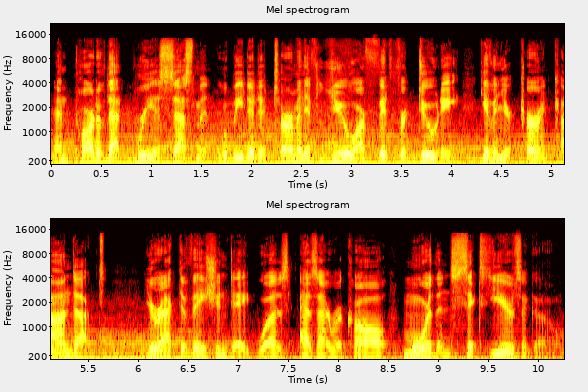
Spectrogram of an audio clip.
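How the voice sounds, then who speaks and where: A man's voice: medium pitch, lively intonation, lightly acted. Man acting a stern ship commander over music. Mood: cold warning. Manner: formal, firm, deliberate authority. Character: stern, principled male navy ship commander. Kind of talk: motion comic voice acting. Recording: dramatic music behind.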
